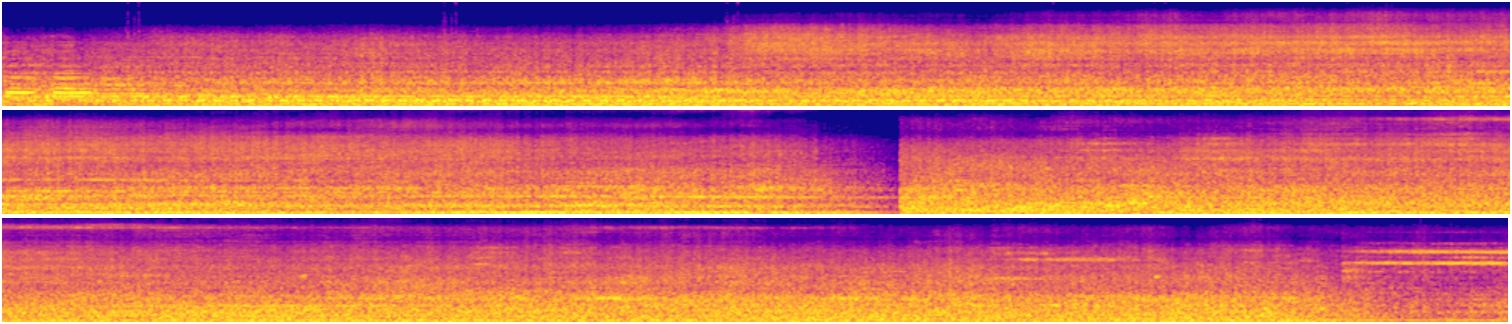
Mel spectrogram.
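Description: Diesel locomotives of a freight train running past with a steady engine drone. After a sudden cut about halfway, a double-stack container train rolls by on a curve with wheel rumble and high-pitched wheel squeal, loudest near the end.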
